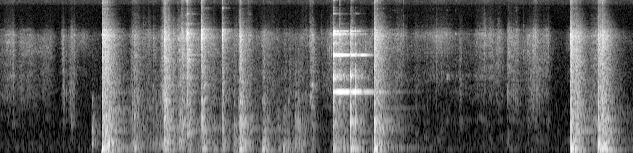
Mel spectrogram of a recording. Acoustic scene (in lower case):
kitchen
